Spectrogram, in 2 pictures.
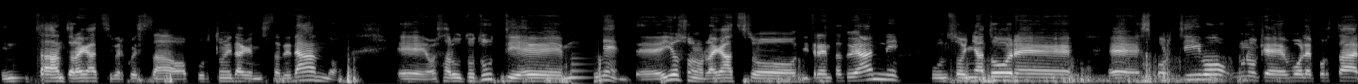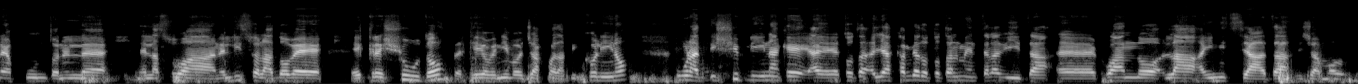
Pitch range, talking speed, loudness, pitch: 150-185 Hz, 135 wpm, -19 LUFS, 160 Hz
